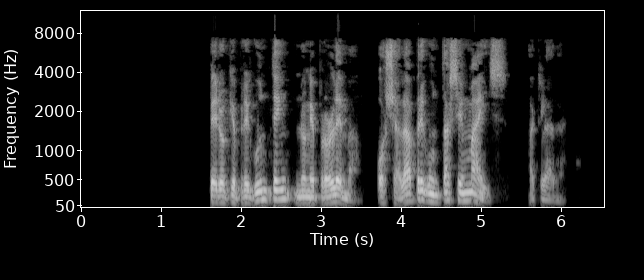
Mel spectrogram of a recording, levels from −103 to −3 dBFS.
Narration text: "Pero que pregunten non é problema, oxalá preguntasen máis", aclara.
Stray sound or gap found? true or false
false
